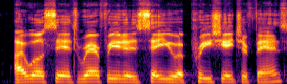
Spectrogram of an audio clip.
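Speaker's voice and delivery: normal talking voice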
